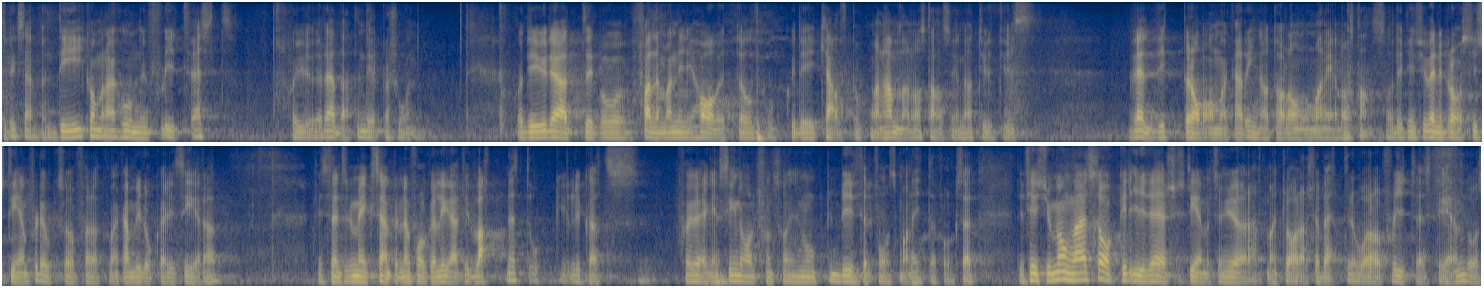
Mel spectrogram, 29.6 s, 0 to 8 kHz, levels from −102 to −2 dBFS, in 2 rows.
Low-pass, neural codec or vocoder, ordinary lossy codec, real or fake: none; codec, 16 kHz, 2 kbps, FunCodec, trained on Chinese and English, 25 frames a second; none; fake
